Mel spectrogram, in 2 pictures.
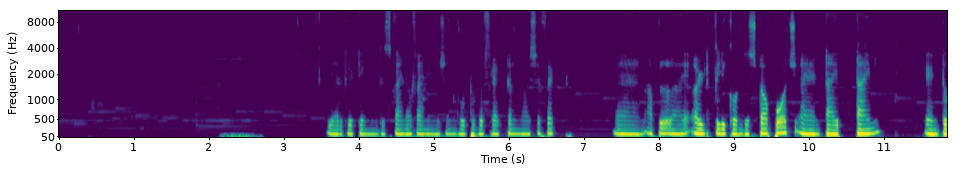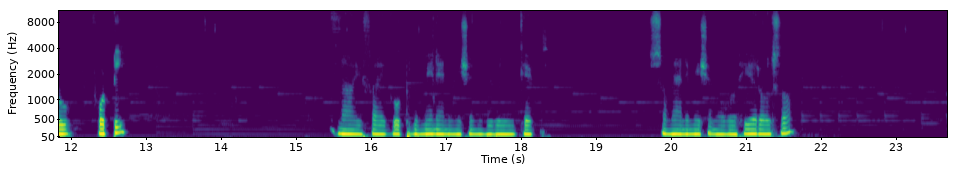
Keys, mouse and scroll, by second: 0.3 space, 4.2 space, 5.1 click, 9.9-12.7 typing, 13.7 click, 14.0 space, 15.5 click, 16.6 space, 22.0 space, 22.7 click.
